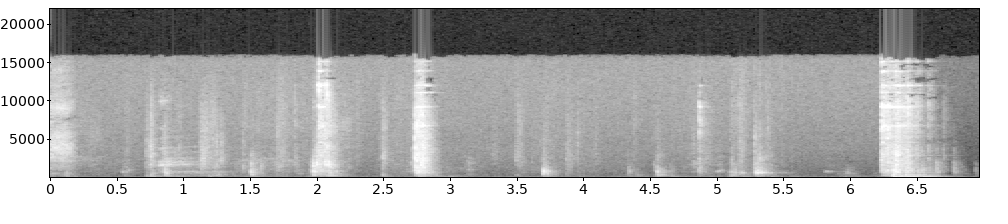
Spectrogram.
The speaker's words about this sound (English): Lock the door of this room, and if anybody asks for me, say I'm in here composing my mind.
